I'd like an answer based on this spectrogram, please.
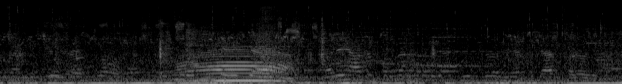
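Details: Sahiwal and Cholistani bulls at a cattle farm before Eid ul Adha 2018. One long, deep, harmonically rich moo rises and falls over about a second, against steady low background rumble and faint murmur.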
